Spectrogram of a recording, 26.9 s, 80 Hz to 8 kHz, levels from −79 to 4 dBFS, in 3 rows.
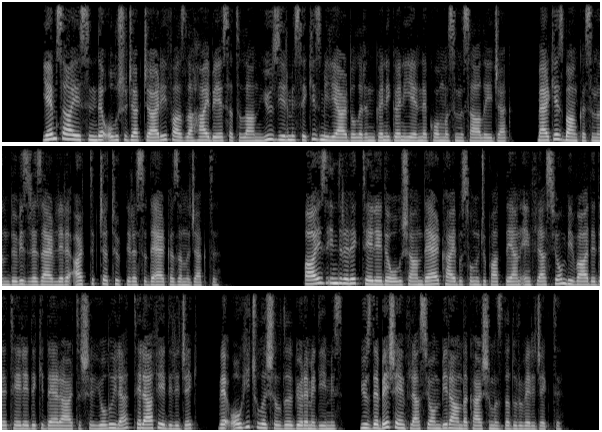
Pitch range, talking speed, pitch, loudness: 185-215 Hz, 120 wpm, 190 Hz, -23 LUFS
